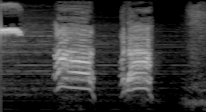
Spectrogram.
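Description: Two short, high-pitched nonverbal cries from a cartoon-style voice, each rising then falling in pitch, about half a second apart. A brief high whistle-like tone cuts off just at the start.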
